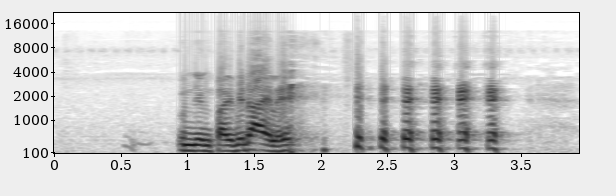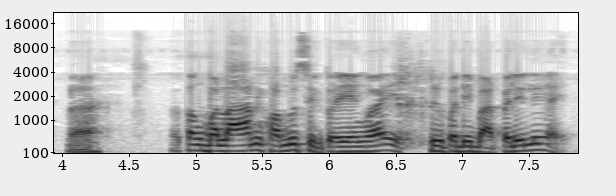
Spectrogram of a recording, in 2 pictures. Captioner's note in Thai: เสียงหัวเราะ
